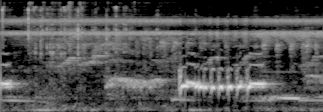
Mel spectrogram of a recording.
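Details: Lure zebra dove of a silver strain: a soft, drawn-out purring coo followed by one loud phrase of quick, evenly pulsed cooing notes.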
